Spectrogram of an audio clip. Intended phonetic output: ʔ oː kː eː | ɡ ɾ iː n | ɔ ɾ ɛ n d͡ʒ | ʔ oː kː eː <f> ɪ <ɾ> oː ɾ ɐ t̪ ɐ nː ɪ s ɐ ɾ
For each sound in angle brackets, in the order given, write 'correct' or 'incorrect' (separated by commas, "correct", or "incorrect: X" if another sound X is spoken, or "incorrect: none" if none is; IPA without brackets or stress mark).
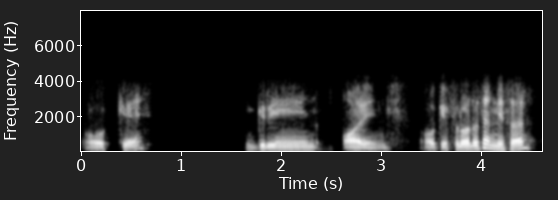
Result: correct, incorrect: l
